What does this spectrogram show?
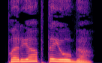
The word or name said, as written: ಪರ್ಯಾಪ್ತಯೋಗ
